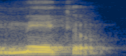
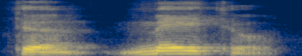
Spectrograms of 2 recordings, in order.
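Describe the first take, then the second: First: The weak first syllable is dropped entirely. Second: The weak first syllable is said in full. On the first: "that is taken out. So the child will say meto" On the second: "t with the schwa is um, is unstressed"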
